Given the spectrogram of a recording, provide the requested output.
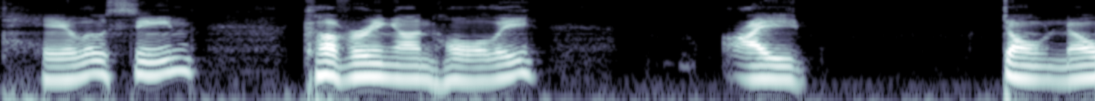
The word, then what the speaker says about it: Halocene: new one this is I think it's pronounced Halo scene covering Unholy I don't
